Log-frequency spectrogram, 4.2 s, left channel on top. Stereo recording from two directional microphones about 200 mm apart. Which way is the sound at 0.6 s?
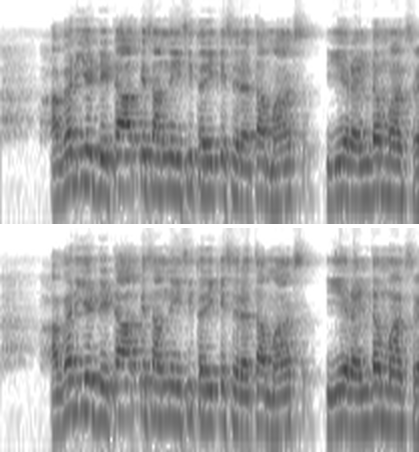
20° right (ahead or behind).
